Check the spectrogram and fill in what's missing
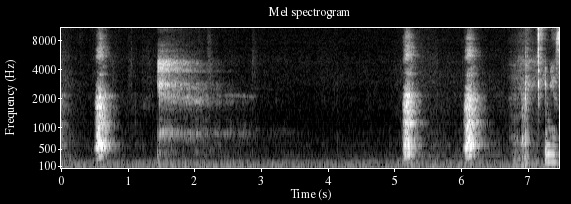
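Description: A dog barks a few times, sharp separate yaps spaced across several seconds over a low steady hum indoors, one bark near the start and a pair later on, with a short rustle between.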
